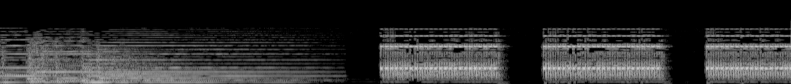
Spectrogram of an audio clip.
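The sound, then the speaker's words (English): A telephone bell rings loudly in three long, rattling bursts separated by brief silences, after a sustained tone that fades away at the start. No one speaks. “Afraid to answer it?”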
